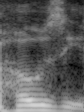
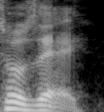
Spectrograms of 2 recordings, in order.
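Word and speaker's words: José: I don't like the Hosey stuff. His name's Jose, but that's neither here nor there. I won't do the Hosey. Americans can't pronounce his name right.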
